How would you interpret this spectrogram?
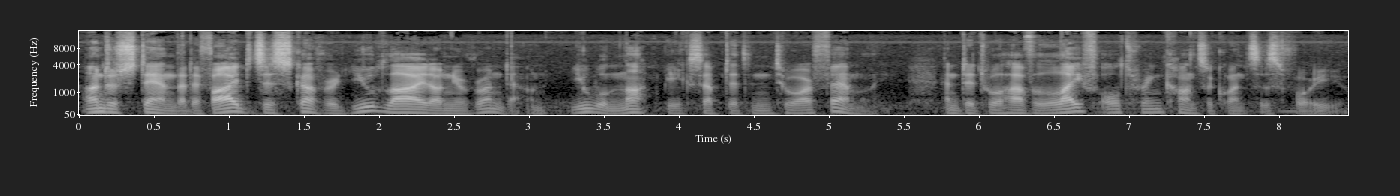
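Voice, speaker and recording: A man's voice: low-pitched, animated, normal speed, hardly any pauses, fairly bright tone, slight background noise. A man playing a stern, menacing mafia boss father with a formal, commanding manner in an audio roleplay. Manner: formal, commanding, coldly threatening.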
